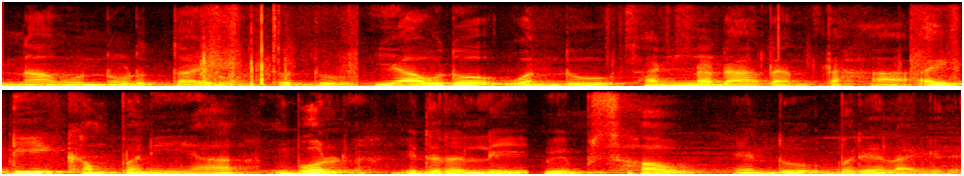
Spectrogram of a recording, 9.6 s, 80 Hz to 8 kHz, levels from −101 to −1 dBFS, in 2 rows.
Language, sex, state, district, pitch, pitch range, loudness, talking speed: Kannada, male, Karnataka, Shimoga, 115 Hz, 105-125 Hz, -25 LUFS, 85 wpm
